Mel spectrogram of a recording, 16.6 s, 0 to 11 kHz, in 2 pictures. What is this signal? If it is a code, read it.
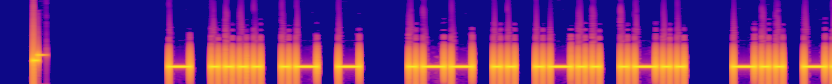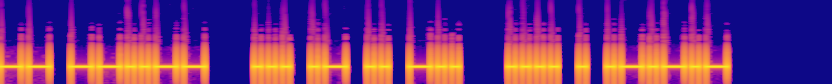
Morse code, heard as a keyed tone, about 17 wpm, 700 Hz. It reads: THAT WILL DO, SAID HE.
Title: Sentences from Top 100 Words 17wpm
